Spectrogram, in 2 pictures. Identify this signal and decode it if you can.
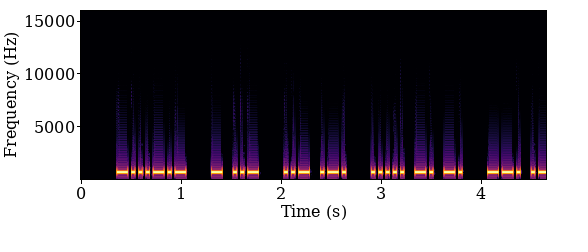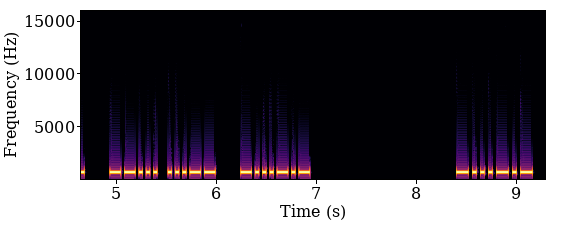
Morse code, heard as a keyed tone, about 29 wpm, 700 Hz. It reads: <BK> TU UR 5NN GA 73 <BK> <BK>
